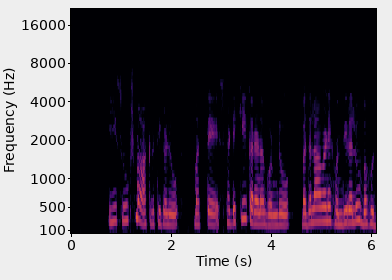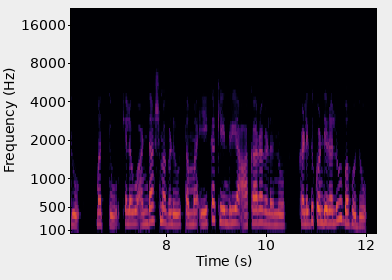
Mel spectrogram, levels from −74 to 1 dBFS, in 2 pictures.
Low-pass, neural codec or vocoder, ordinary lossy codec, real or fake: 7.2 kHz; none; none; real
